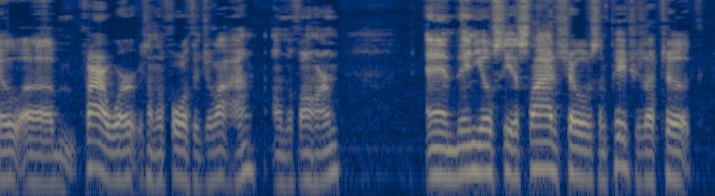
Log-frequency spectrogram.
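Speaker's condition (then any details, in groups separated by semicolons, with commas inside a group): No condition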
